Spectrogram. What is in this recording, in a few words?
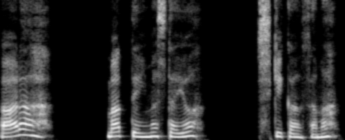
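Japanese, Voice; GF Alarm; RPK16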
